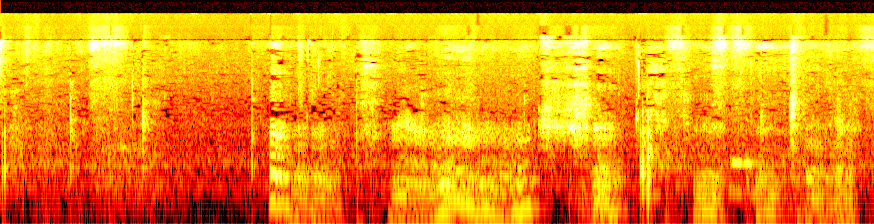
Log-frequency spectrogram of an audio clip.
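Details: Pet Patterdale Terrier, shown in a Patterdale-versus-border match-up, breaks into a low, rough, rumbling growl from about the third second, with throaty pulses and brief higher catches running for several seconds, then a short squeak and background household noise.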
